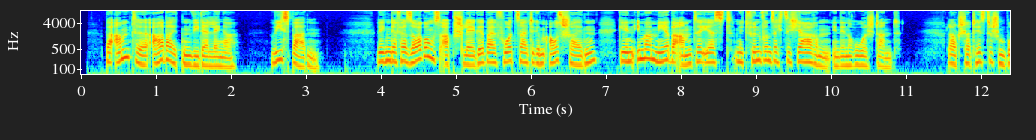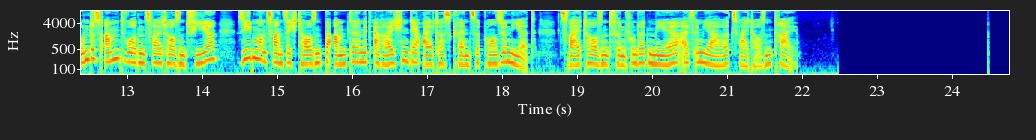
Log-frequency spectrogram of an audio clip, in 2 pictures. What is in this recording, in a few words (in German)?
Nachrichten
